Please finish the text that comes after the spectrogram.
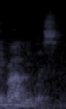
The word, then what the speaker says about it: Romelus: and and you say Romulus I say Romulus even though it's an e yeah even though it's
